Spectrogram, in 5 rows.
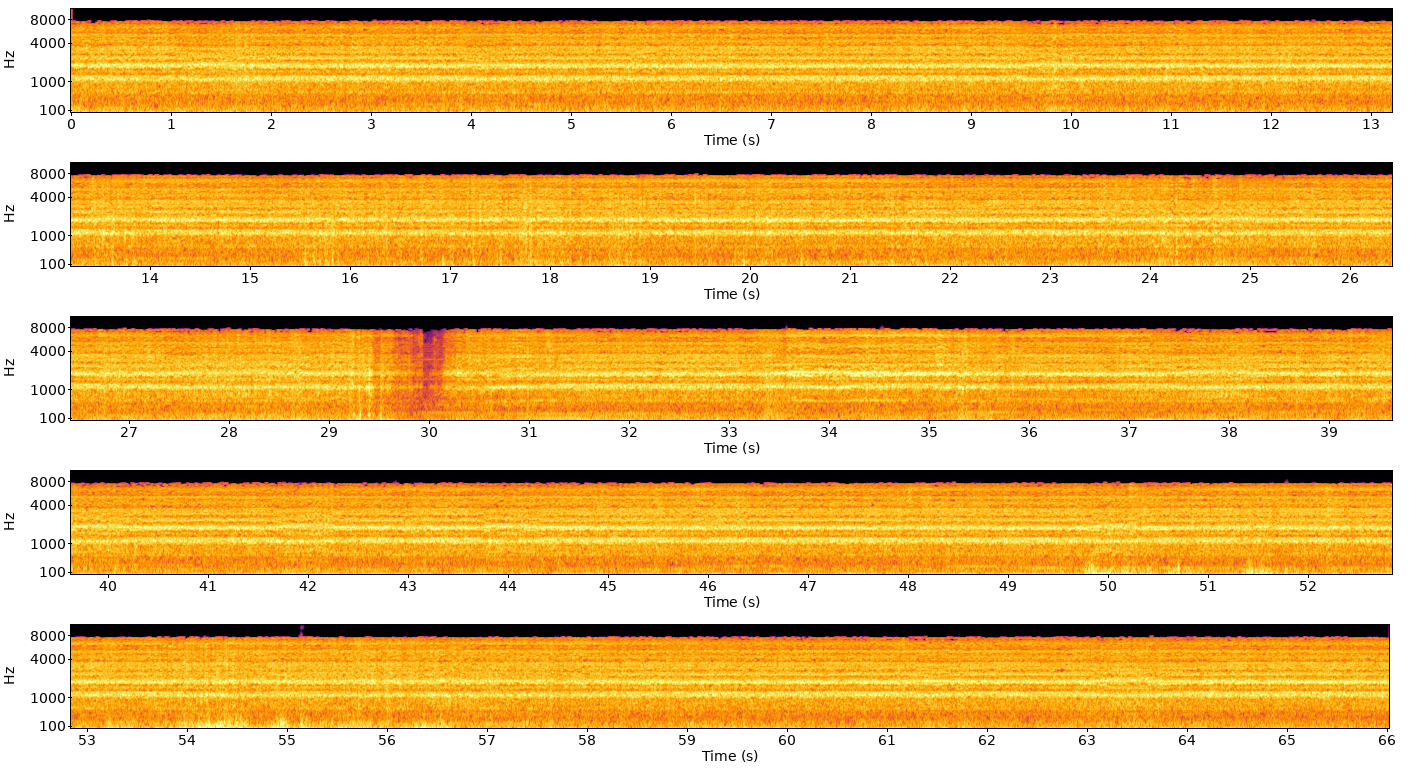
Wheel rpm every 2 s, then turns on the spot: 160, 160, 160, 160, 160, 160, 160, 160, 160, 160, 160, 160, 160, 160, 110, 120, 160, 160, 160, 160, 160, 160, 160, 160, 160, 160, 160, 160, 160, 160, 160, 160, 160.
none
